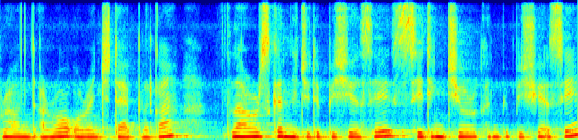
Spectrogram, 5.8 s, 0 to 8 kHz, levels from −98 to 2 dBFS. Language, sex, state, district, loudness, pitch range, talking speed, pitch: Nagamese, female, Nagaland, Dimapur, -15 LUFS, 205-240 Hz, 155 wpm, 220 Hz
